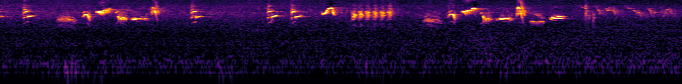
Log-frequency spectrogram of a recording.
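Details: Blyth's reed warbler that cannot stop singing, delivering a dense, varied stream of high chirps, whistles and clicky trills with short gaps between phrases, steady background hiss.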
